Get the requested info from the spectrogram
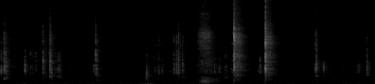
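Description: Handling noise: irregular small clicks and taps of fingers on the phone and the plastic toy cars, with a few louder brief scraping rustles about three to four seconds in as the phone is moved.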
